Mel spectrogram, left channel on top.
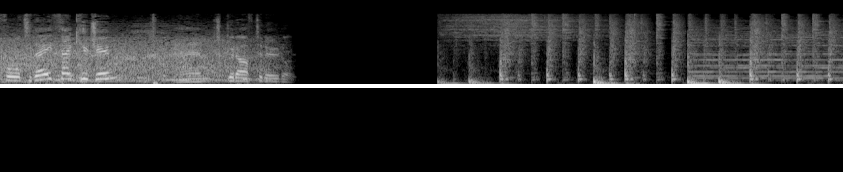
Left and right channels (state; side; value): silent; right; 63 dB below the other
